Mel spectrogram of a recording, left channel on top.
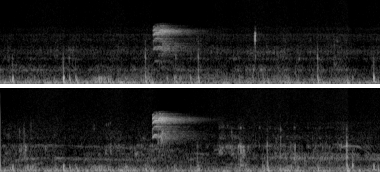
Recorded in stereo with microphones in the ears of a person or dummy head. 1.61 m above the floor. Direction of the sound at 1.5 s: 50° right (ahead or behind).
